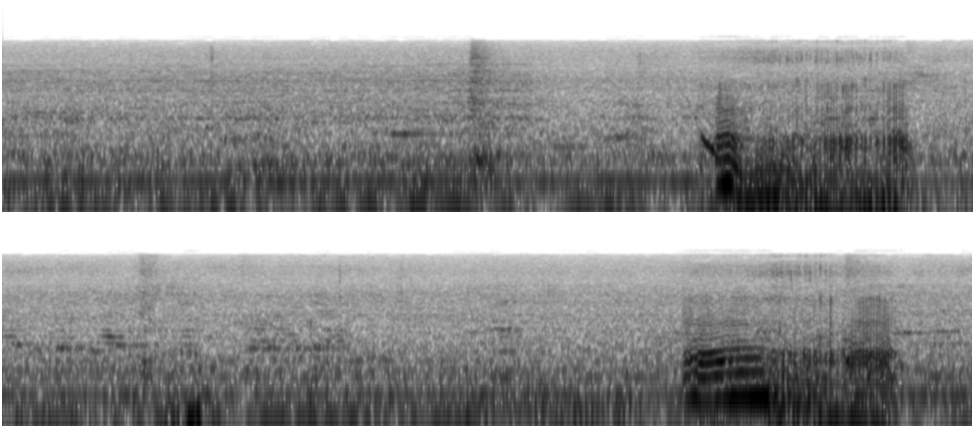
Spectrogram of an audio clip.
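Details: An English bulldog snoring in sleep: two loud, rattling snorts about six seconds apart over a steady low rumble of breathing. Finding: snoring.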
